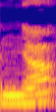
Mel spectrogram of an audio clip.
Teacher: ചവർഗത്തിൽ പെട്ടതുകൊണ്ട് ഞാക്ക് താലുസ്ഥാനമുണ്ട്, പക്ഷെ നാസികയുണ്ട്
